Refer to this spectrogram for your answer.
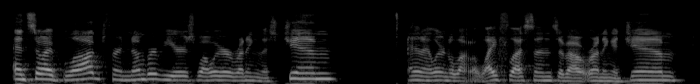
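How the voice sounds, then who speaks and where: A woman's ordinary speaking voice with an American accent, medium in pitch with ordinary pitch variation, at a fairly quick pace, on a very clean recording with a silent background. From US Midwest, Chicago northwestern suburbs. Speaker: exercise scientist and personal trainer. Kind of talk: casual chat.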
